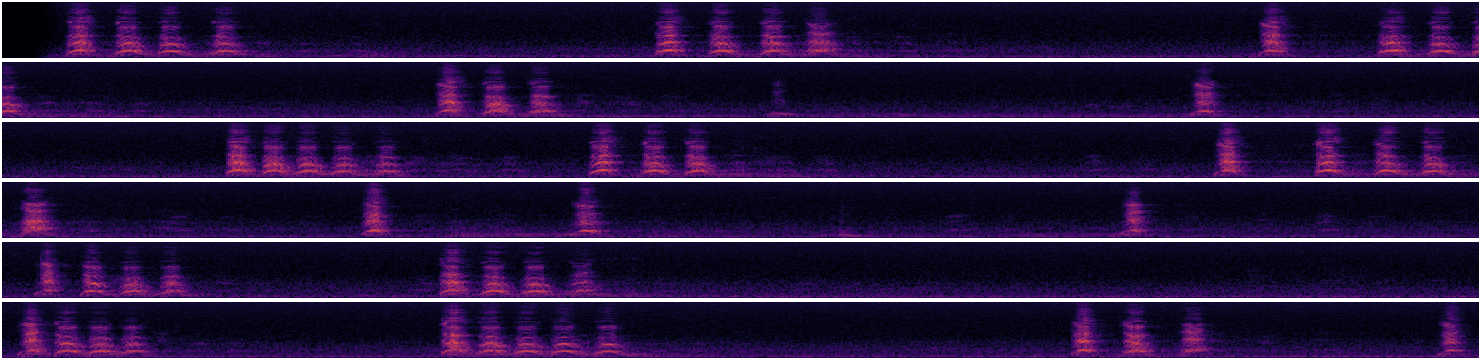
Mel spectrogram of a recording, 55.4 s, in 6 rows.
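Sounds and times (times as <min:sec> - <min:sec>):
dog: 0:00.4 - 0:02.4, 0:04.1 - 0:06.1, 0:07.9 - 0:10.3, 0:12.0 - 0:14.2, 0:16.0 - 0:17.0, 0:19.9 - 0:23.8, 0:25.2 - 0:29.3, 0:30.0 - 0:31.6, 0:33.6 - 0:34.1, 0:34.7 - 0:36.4, 0:37.2 - 0:38.5, 0:39.5 - 0:41.2, 0:44.7 - 0:47.8, 0:48.9 - 0:50.6, 0:52.8 - 0:54.2, 0:55.1 - 0:55.3.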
